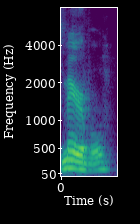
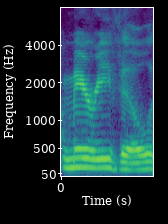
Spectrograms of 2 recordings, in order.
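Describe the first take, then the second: First: It is said in the local Southern way. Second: It is said in a Midwestern, outsider way.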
